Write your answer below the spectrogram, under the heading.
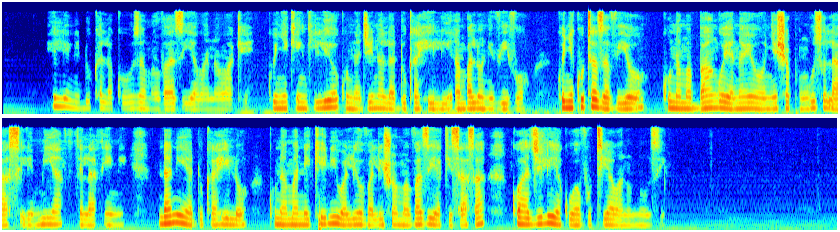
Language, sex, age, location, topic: Swahili, female, 18-24, Nairobi, finance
